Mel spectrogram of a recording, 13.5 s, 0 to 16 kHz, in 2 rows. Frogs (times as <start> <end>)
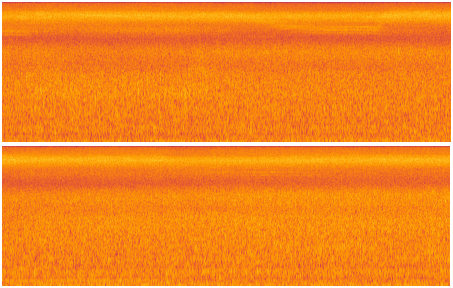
4.4 13.0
